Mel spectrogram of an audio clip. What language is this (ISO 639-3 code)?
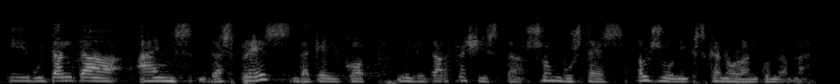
cat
